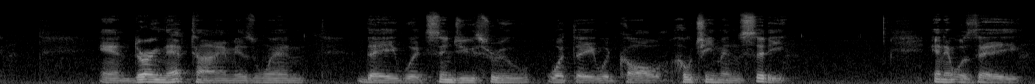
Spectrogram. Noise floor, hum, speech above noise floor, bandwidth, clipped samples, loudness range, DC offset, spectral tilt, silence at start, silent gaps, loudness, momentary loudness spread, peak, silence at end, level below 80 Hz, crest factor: -55 dBFS; none; 21 dB; 17 kHz; under 0.1%; 2 LU; under 0.1%; -4.5 dB/octave; 0 s; none; -34 LUFS; 21 LU; -16 dBFS; 0 s; -58 dBFS; 20 dB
